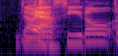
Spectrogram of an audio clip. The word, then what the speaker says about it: diacetyl: So nicotine, which we're going to talk about, ultra-fine particles that can be inhaled deeply into the lungs, flavoring such as diacetyl. Am I saying that right? I've only ever read it. – Yeah. – Diacetyl? – Yeah. Diacetyl, yep.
